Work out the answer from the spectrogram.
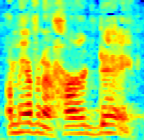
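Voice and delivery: subdued sad reply; quiet downcast reply. Retold or imitated. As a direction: mumble it like someone having a rough day. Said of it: "I'd walk up there".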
